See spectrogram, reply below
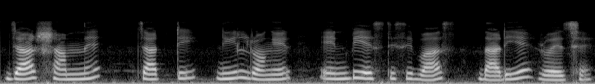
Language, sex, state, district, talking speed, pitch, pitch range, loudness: Bengali, female, West Bengal, Cooch Behar, 90 wpm, 255 Hz, 235-275 Hz, -18 LUFS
